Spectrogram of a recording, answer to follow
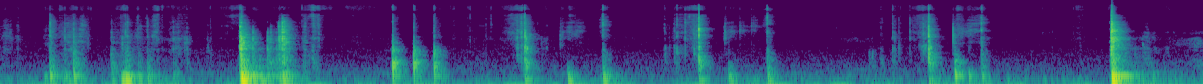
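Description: Tarot cards handled on a tabletop: the deck split into piles and cards laid down one at a time, giving irregular taps and slaps of card on table, the loudest about two and a half seconds in and near the end.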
